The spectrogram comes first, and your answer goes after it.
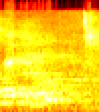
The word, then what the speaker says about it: Mayume: of you that don't my first name is pronounced menu it's a Vietnamese name that my mother gave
